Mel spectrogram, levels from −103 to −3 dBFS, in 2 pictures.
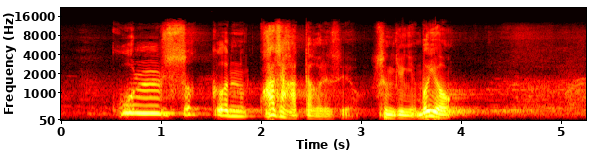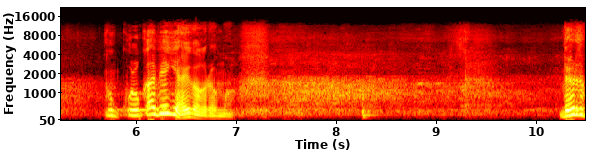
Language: Korean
